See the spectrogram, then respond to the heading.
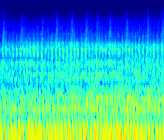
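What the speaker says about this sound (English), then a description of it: "Bike's running great." A dirt bike engine running steadily on a mountain race course, a continuous loud buzzing drone, close and unbroken, with no talking.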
